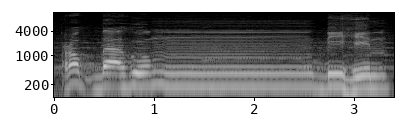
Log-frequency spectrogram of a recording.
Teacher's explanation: samar-samar Hai sehingga pada saat akan bertemu dengan huruf ba bibir atas dan bawah dalam posisi tertutup jadi Ikhfa Syafawi harus dibaca samar-samar di bibir dan didengungkan lama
